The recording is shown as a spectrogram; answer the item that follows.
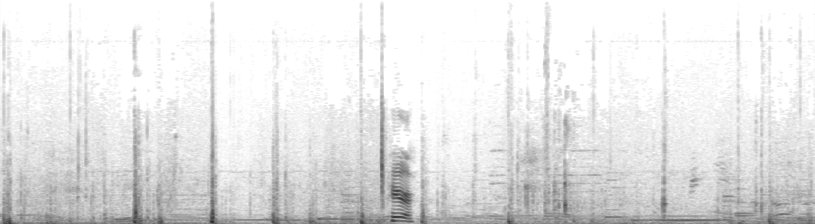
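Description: Shop's background music plays over scattered sharp clicks and knocks from handling, with one short spoken word about halfway through.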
